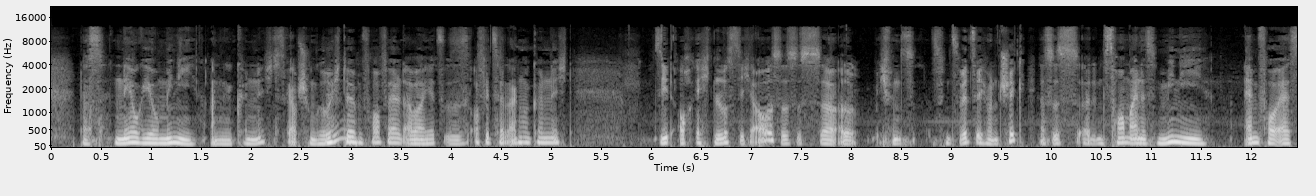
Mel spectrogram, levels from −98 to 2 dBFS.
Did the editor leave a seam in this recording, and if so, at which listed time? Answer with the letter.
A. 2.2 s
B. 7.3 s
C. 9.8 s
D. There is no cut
C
